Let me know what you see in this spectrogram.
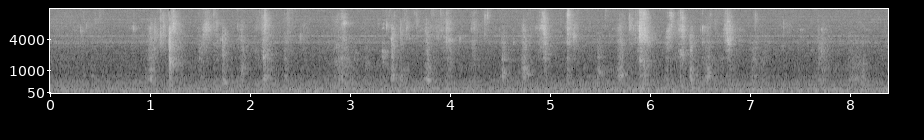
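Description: Faint chewing of crunchy food, a radish coated in melted camembert: irregular crisp crunches, about two or three a second.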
